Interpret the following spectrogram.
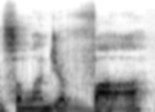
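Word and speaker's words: Slàinte mhath: So when we say cheers at the end of every episode, we say cheers in Salanja Va. The Va in that word is spelled MHATH. The TH doesn't sound like th, and the MH doesn't sound like mah.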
